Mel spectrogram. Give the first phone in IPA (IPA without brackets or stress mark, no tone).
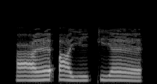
ʕ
